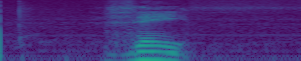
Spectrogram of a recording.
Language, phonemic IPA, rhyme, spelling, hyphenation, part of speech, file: Dutch, /veː/, -eː, vee, vee, noun, Nl-vee.ogg
- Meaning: livestock, cattle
